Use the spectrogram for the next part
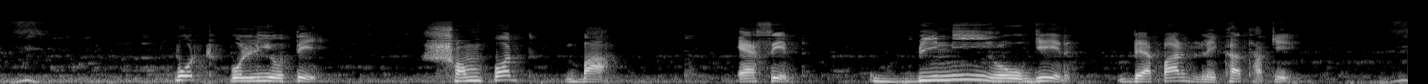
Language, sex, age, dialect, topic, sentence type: Bengali, male, <18, Standard Colloquial, banking, statement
